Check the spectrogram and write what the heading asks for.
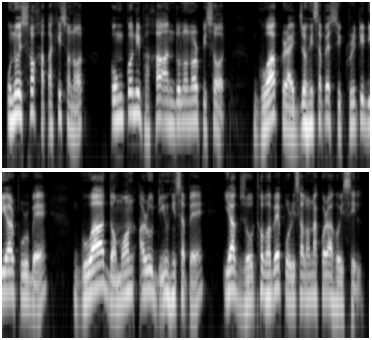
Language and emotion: Assamese, neutral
